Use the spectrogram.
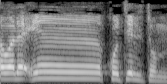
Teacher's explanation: قوله تعالى: ولئن قتلتم، نون ساكنة جاء بعدها القاف إخفاء حقيقي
